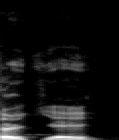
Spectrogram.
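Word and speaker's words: Türkiye: So, as I told y'all, I came all the way from Texas to Istanbul here in Turkey, or Turkiye. Turkiye. They say it's pronounced Turkiye.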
